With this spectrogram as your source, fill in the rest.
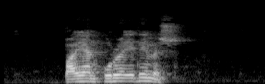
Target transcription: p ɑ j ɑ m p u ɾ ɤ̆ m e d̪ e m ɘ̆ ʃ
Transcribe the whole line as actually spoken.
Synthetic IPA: p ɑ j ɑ n p u ɾ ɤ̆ e d̪ e m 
